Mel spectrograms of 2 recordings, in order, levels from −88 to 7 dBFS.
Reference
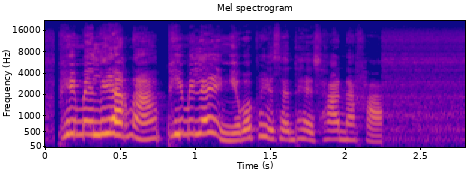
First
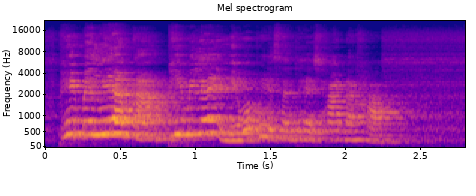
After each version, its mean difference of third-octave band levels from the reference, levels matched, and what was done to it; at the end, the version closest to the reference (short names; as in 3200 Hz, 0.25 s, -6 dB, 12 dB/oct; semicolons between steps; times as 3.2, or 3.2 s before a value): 4.0 dB: shoebox room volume 220 m³, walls mixed, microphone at 1.1 m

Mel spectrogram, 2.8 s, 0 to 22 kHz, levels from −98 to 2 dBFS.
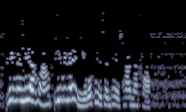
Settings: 9.5 dB: loudest bins only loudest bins 16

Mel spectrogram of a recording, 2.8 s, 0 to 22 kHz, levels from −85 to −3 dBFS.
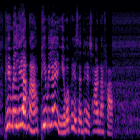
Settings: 1.0 dB: flange 1.8 Hz, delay 8.8 ms, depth 6.5 ms, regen +24%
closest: third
